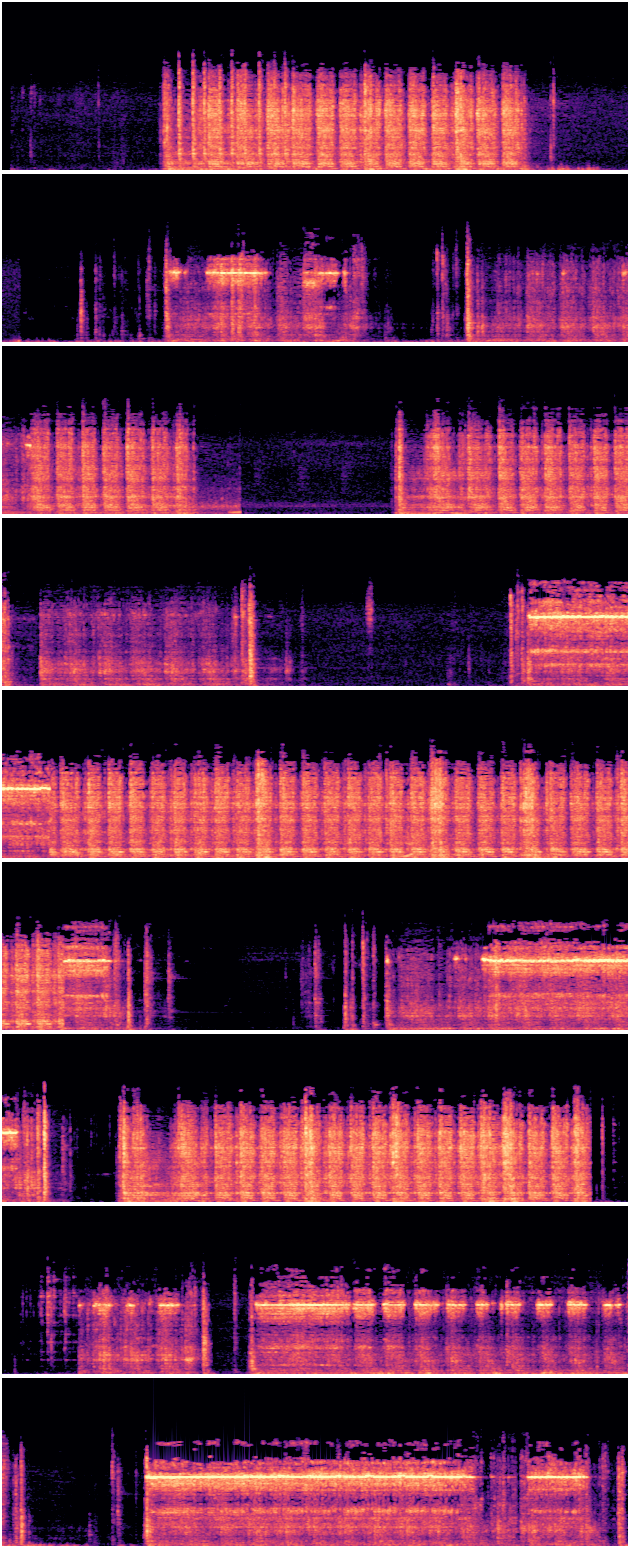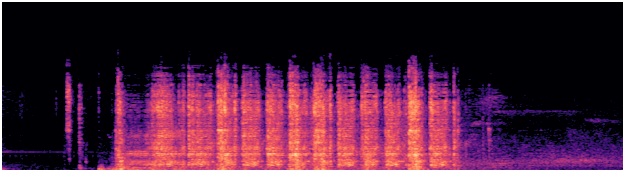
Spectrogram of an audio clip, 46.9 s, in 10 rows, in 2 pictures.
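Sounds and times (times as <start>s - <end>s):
car engines starting and revving: 1.2s - 4.1s, 5.9s - 16.4s, 17.9s - 24.5s, 26.3s - 32.6s, 42.9s - 46.9s.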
